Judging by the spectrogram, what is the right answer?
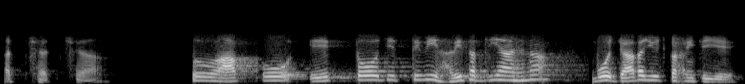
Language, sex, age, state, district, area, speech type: Hindi, male, 30-45, Madhya Pradesh, Gwalior, urban, conversation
